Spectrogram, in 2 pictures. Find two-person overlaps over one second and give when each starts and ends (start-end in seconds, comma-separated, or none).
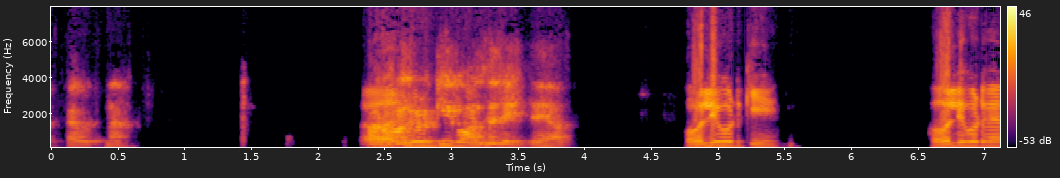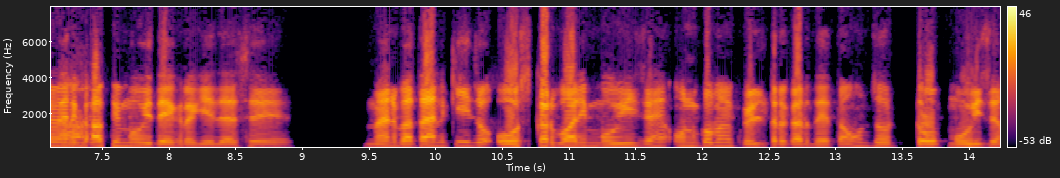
none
